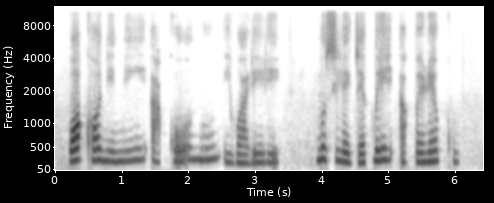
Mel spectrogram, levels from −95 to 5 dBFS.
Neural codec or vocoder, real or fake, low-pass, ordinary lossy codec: codec, 16 kHz in and 24 kHz out, 0.8 kbps, FocalCodec, streaming, 65536 codes; fake; 10.8 kHz; none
